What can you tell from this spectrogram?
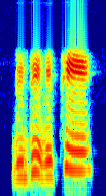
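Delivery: put-on traffic report in a West Indian accent. Journalist imagining herself on air with her accent, West Indian accent. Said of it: "naturally go in and out of an accent".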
